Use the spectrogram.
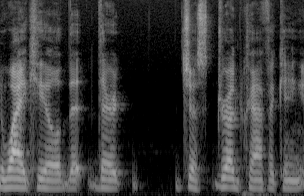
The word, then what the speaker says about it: Guayaquil: I mean, on the coast of Ecuador and in Guayaquil. Sorry, I'm saying it wrong. And Guayaquil, that they're just drug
